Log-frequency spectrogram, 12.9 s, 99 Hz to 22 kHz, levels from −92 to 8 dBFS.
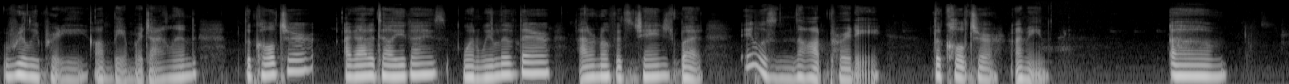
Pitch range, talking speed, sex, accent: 155-195 Hz, 150 wpm, female, American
